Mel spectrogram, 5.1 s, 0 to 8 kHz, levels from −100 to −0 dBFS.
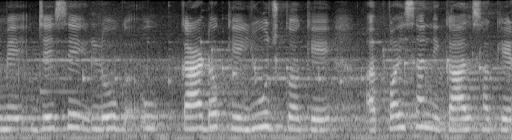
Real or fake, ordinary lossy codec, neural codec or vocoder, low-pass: real; none; none; none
